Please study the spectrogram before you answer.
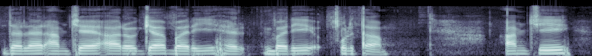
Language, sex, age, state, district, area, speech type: Goan Konkani, male, 18-30, Goa, Murmgao, urban, spontaneous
